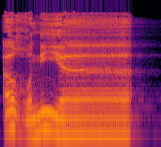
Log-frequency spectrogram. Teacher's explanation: احذر من همس حرف الغين في كلمة أغنياء، فإذا همسته انقلب إلى خاء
